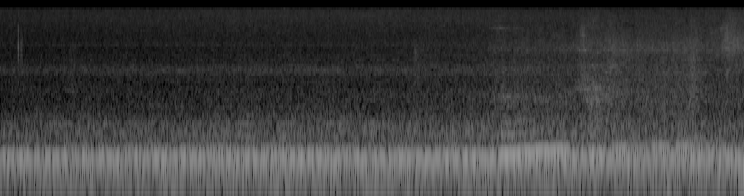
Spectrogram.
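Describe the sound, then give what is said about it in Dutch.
A steady, low engine rumble like the inside of an airplane cabin, a constant droning hum that swells slightly toward the end, with no voices, from the opening of Een Nieuwe Wind. “Dat lijkt op een raam van een vliegtuig en dat geluid is ook zo.”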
